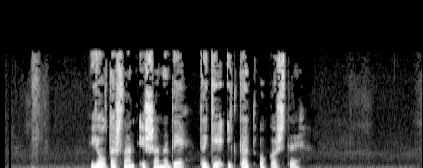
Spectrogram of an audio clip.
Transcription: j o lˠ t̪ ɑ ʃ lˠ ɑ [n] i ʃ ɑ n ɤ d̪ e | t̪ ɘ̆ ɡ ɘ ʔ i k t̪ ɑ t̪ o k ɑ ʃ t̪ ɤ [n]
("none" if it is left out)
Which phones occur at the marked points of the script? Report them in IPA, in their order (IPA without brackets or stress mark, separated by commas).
n, none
